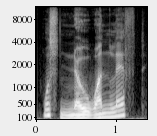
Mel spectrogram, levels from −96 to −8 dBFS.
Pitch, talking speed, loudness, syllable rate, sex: 120 Hz, 170 wpm, -15 LUFS, 4.1 syllables/s, male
